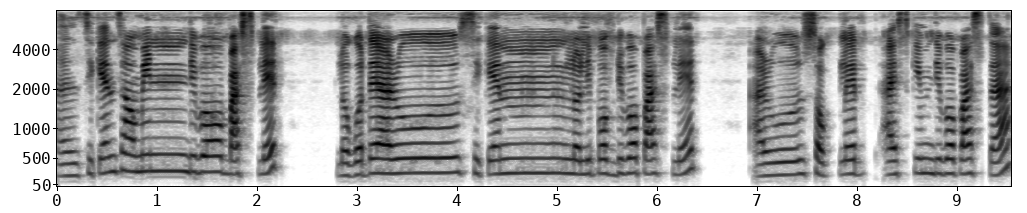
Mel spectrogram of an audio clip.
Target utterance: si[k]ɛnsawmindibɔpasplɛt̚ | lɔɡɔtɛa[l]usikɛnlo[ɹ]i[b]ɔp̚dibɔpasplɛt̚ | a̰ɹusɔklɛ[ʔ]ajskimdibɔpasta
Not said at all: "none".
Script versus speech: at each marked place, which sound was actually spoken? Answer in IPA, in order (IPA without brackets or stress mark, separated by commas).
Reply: k, ɹ, l, p, t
